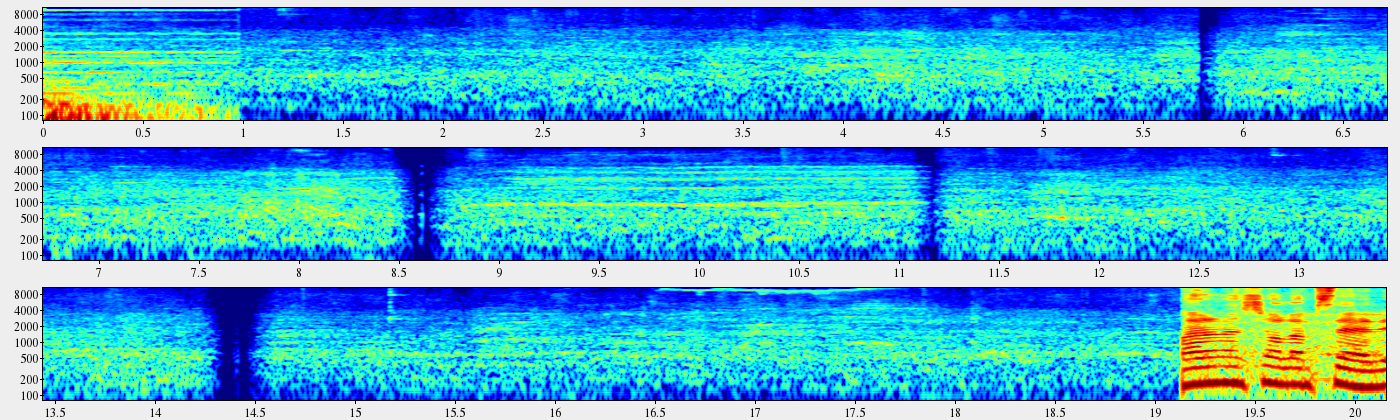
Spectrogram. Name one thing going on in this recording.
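A crowd murmurs faintly in an echoing hall.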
